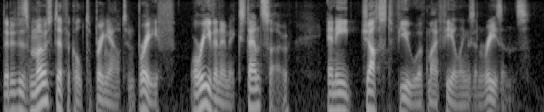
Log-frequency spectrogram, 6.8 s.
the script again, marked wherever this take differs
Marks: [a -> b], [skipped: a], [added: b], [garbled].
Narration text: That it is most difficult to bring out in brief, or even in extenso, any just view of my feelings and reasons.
That it is most difficult to bring out in brief, or even in extenso, any just view of my feelings and reasons.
